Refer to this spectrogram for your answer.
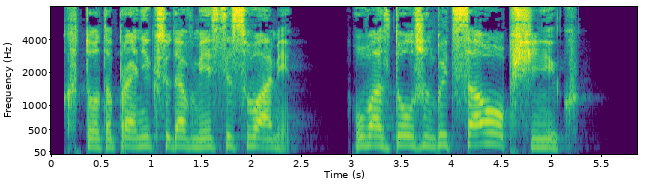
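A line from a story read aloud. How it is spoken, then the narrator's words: Creaky voice. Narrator (Russian): проскрипел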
